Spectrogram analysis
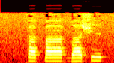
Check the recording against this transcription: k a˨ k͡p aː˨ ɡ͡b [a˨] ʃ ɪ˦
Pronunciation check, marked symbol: correct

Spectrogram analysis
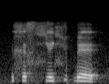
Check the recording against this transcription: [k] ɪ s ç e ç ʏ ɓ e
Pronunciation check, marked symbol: incorrect: x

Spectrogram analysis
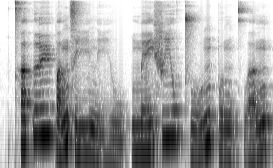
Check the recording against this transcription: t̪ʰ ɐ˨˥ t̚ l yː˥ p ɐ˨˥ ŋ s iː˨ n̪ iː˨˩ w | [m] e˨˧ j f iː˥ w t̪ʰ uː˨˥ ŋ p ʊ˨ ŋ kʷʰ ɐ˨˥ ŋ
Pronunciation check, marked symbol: correct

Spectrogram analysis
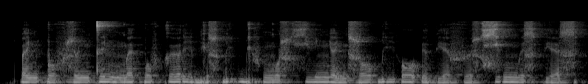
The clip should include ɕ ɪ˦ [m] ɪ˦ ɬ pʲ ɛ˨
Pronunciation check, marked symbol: incorrect: ŋ͡m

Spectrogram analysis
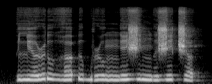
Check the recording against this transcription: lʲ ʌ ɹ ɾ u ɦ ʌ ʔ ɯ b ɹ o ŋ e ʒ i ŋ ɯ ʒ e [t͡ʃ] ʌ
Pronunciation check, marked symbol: correct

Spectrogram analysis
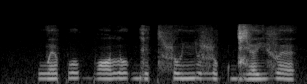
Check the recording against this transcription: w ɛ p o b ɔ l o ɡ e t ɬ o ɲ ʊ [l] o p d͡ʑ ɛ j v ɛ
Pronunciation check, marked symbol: incorrect: ɮ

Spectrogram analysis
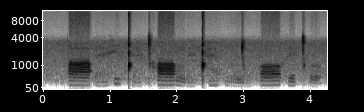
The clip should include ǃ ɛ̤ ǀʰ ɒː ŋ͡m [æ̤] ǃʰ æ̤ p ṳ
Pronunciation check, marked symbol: incorrect: ɛ̤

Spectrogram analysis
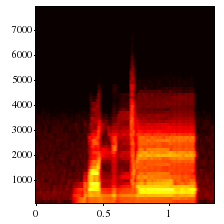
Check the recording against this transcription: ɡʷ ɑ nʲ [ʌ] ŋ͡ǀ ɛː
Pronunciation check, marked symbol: correct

